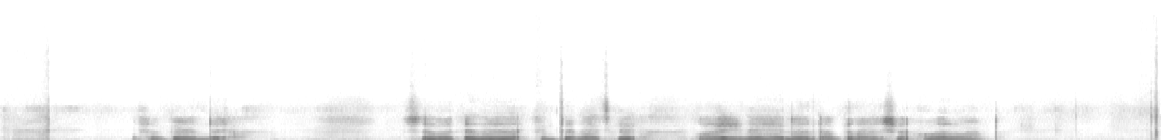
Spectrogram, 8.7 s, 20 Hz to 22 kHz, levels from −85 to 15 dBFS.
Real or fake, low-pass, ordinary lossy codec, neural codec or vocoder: fake; 19.8 kHz; none; codec, 44.1 kHz, 2.6 kbps, DAC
